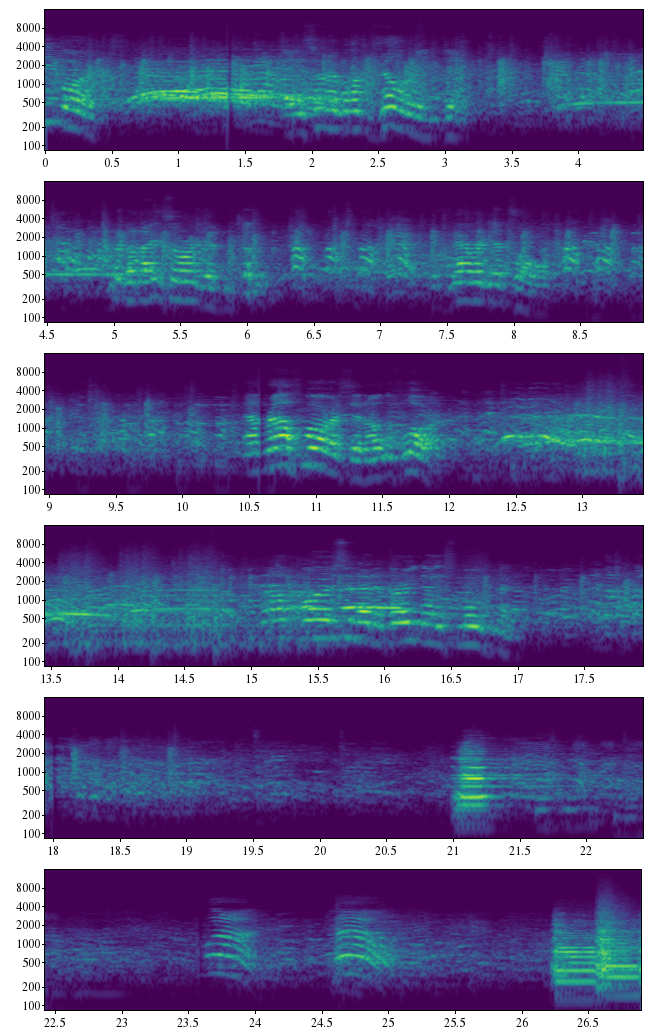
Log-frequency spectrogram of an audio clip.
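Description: An electric guitar strums chords.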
